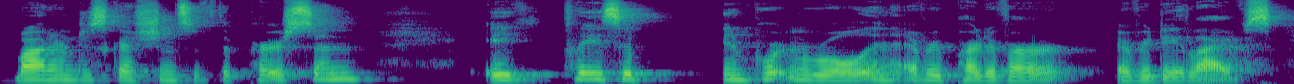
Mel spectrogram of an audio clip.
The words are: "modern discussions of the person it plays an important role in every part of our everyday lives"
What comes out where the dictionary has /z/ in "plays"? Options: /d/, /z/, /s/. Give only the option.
/z/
